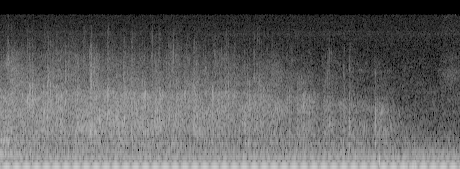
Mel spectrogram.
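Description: An audience applauding during an afternoon church service, a dense crackle of many hands clapping steadily for several seconds before thinning out near the end, with a low electrical hum underneath and no voices.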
